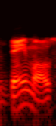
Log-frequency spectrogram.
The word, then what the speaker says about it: Deimos: Deimos or Deimos, some people pronounce it, means demon.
